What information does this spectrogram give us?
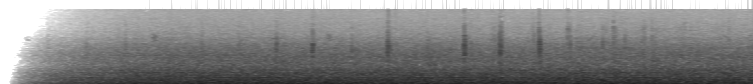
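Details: Noise rises within the first second into a loud steady rumble of wind or traffic, with a few faint sharp clicks.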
